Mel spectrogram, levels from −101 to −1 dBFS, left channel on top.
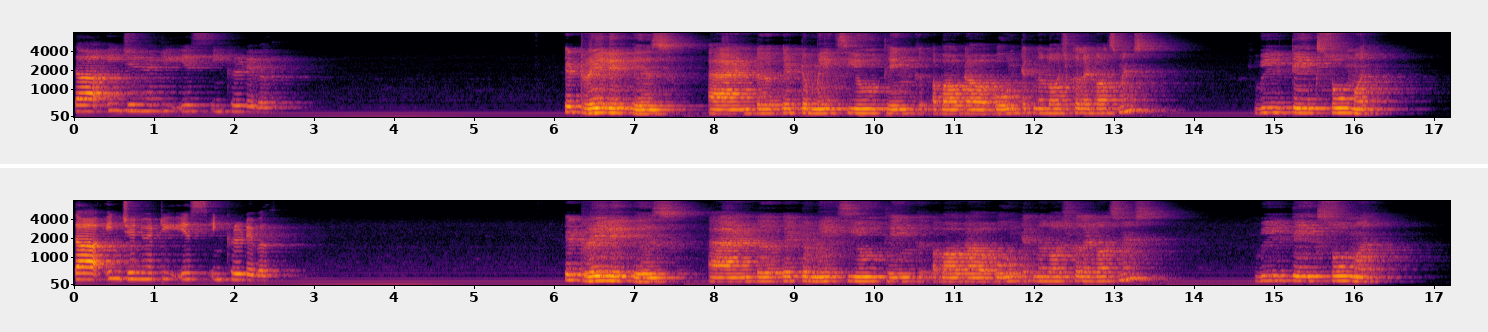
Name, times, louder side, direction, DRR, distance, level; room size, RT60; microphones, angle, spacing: voice 1, 0.0-2.4, right 5 dB, 60° right, 7 dB, 0.3 m, -31 dB
voice 2, 6.1-7.4 7.9-13.4 14.8-16.1, left 1 dB, 45° left, -1 dB, 0.6 m, -29 dB
5.1 x 2.9 x 3.2 m, 1.2 s
head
